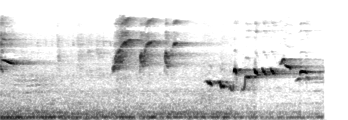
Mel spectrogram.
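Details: White-rumped shama song intended as a model for copying: harsh high chattering bursts followed by a string of short, clear whistled notes jumping between pitches, with low rumbling noise underneath.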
